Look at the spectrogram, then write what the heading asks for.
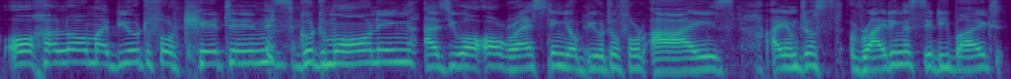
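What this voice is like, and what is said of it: Put-on accent. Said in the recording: “I'm going to send them a video in this accent.”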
